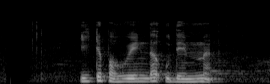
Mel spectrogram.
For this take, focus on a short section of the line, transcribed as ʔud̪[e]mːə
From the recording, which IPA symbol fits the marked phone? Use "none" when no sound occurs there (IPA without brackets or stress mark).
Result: e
